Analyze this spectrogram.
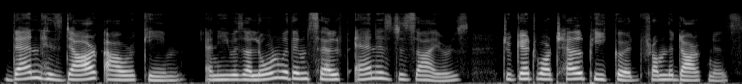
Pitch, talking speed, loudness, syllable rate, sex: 225 Hz, 185 wpm, -17 LUFS, 4.3 syllables/s, female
